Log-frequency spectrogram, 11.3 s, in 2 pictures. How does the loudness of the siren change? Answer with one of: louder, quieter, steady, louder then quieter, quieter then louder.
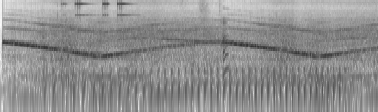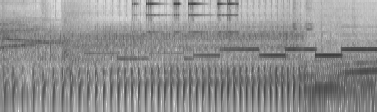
quieter then louder.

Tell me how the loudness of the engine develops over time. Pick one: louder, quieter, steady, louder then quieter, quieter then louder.
louder.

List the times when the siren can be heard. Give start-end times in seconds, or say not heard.
0.0-11.2.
